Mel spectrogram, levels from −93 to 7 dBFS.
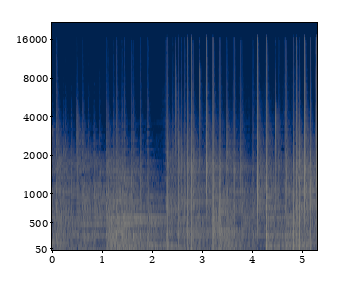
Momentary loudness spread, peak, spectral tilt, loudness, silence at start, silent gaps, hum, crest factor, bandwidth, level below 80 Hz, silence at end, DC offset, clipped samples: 9 LU; -12 dBFS; -4 dB/octave; -43 LUFS; 0 s; none; none; 30 dB; 17 kHz; -56 dBFS; 0 s; under 0.1%; under 0.1%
